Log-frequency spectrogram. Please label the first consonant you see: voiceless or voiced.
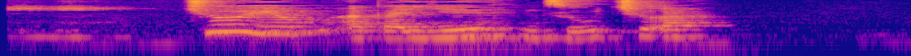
voiceless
